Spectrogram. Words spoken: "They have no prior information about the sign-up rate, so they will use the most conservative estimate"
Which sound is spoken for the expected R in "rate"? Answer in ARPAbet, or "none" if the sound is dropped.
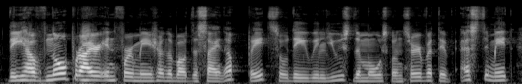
L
